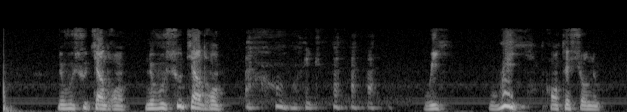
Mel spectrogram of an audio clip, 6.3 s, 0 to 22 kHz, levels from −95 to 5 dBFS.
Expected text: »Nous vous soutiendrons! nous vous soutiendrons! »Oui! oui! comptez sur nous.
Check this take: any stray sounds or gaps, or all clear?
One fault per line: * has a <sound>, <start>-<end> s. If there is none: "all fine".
* has a laugh, 2.4-4.0 s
